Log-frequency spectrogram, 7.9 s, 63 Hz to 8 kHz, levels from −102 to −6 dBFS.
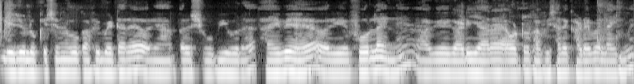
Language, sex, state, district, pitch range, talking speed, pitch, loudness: Hindi, male, Bihar, Muzaffarpur, 125-130 Hz, 270 wpm, 125 Hz, -16 LUFS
